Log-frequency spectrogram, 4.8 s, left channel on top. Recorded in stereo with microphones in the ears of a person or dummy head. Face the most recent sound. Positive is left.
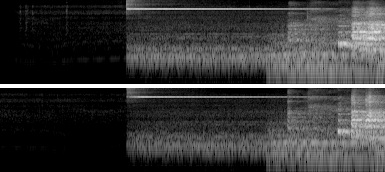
turn(degrees=-45)  # may be behind; listen again after turning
